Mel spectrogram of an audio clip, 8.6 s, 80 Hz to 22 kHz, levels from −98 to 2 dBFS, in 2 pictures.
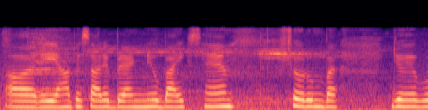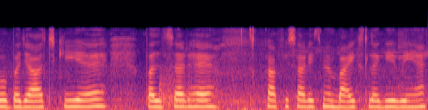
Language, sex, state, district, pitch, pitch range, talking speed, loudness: Hindi, female, Bihar, Vaishali, 225 Hz, 215-230 Hz, 170 wpm, -15 LUFS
